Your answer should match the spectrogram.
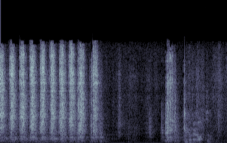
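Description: A socket wrench ratcheting rapidly, about a dozen quick even clicks for roughly a second, then a few scattered handling knocks as the rear shock is bolted back onto the swing arm.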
